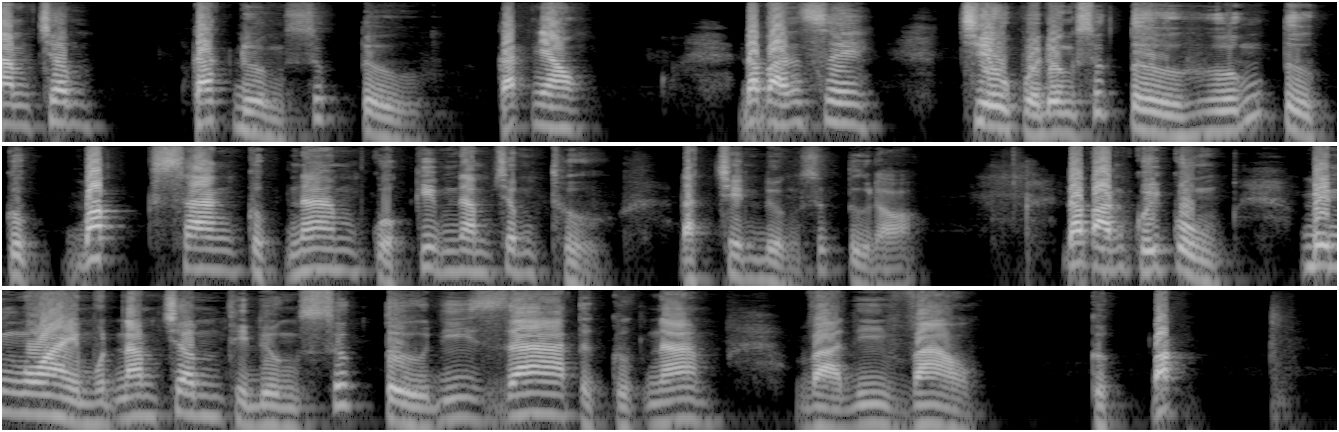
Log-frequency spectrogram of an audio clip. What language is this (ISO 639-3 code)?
vie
